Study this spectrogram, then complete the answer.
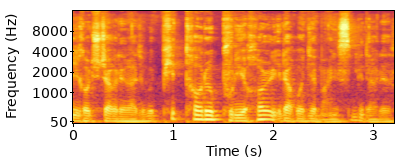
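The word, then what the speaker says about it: Pieter Bruegel: 예전에는 피터 브리겔이라고 했고요. 그 다음에는 피터 브르겔이라고 하는 게 있었고, 요새는 이제 네덜란드 발음, 플랑드르 발음 그대로 읽자 그래가지고 이제 이게 플랑드르도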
